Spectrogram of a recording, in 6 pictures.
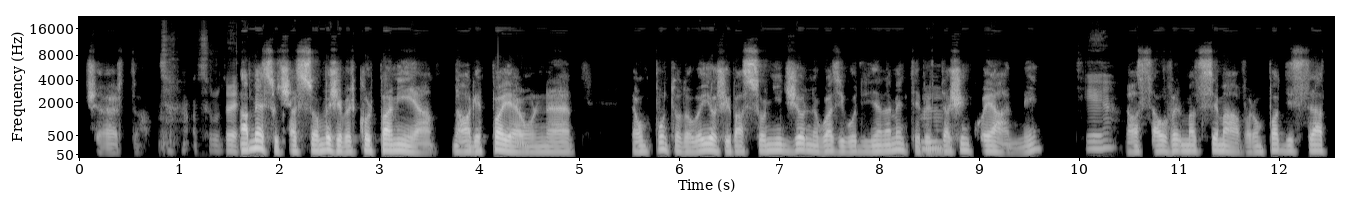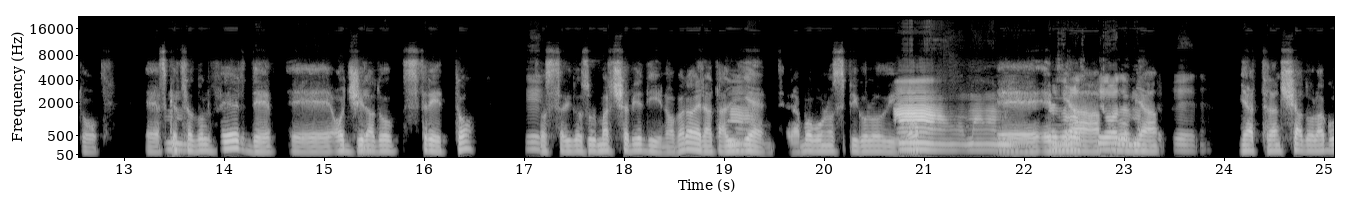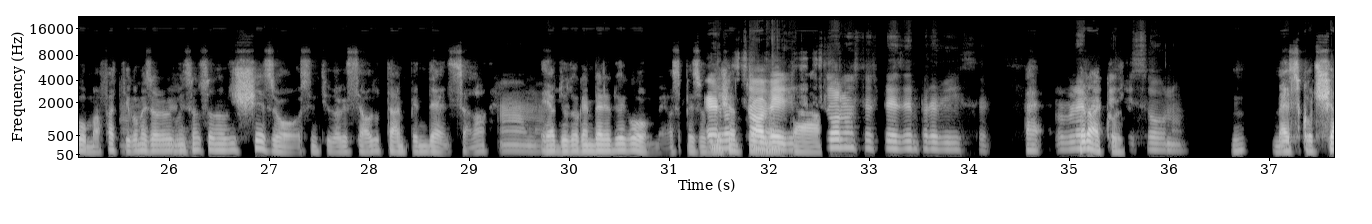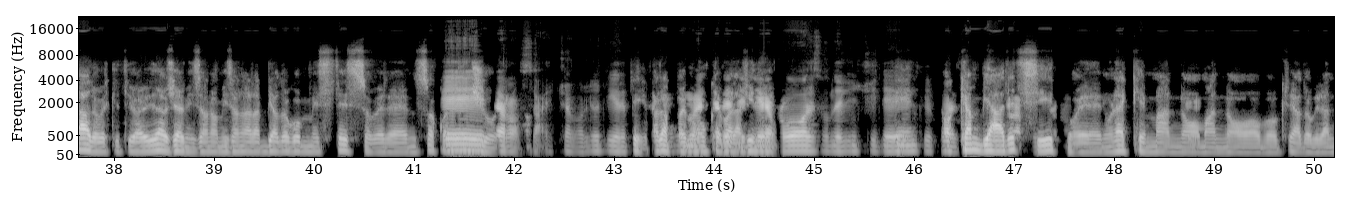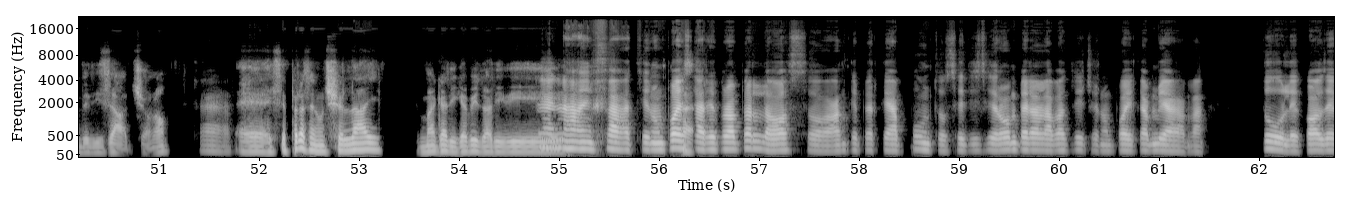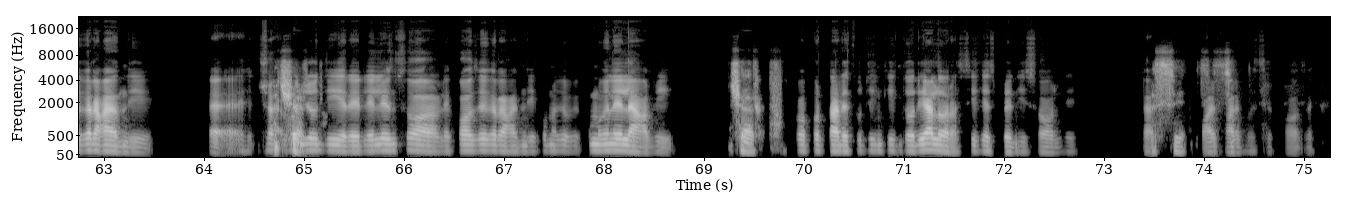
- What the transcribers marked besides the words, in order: other background noise; chuckle; distorted speech; "scattato" said as "schiazzato"; "proprio" said as "popo"; static; "proprio" said as "propo"; "Mamma" said as "amma"; tapping; "dico" said as "dio"; "cioè" said as "ceh"; "cioè" said as "ceh"; "proprio" said as "propo"; other noise; "cioè" said as "ceh"; unintelligible speech; "Cioè" said as "ceh"; "cioè" said as "ceh"
- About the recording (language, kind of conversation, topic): Italian, unstructured, Come pensi che il denaro influenzi la felicità delle persone?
